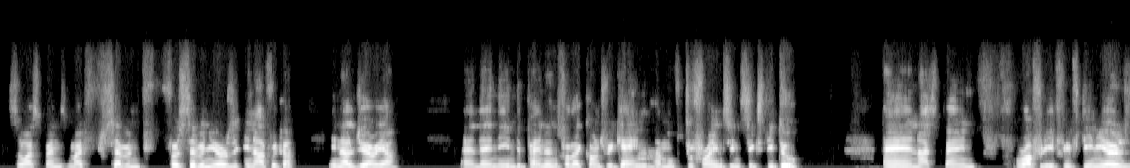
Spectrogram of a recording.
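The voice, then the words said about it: Non-native English accent. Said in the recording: “I don't know if you can tell by my accent, but I wasn't born in this country.”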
